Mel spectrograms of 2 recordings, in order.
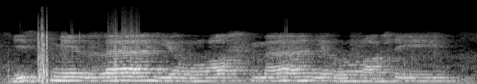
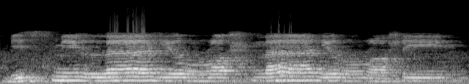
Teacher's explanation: secara huruf itu huruf harakat akhirnya itu diraumkan, dibaca, tapi kadar harakatnya itu kurang. Iya, ya, kadar harakatnya kurang.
